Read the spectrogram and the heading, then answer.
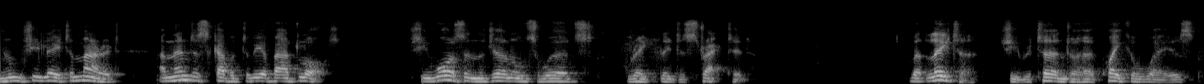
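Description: A man reading a researched historical account aloud in a measured, formal way, with the occasional stumble. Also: fairly high pitch, darkish tone, slightly rough. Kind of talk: scripted historical narration, read aloud.

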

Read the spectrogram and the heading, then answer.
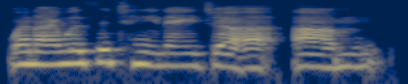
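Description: A woman's voice: medium pitch, steady tone, moderate pace, highs cut off. A woman hosting a podcast interview about books in a chatty style. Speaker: podcast host. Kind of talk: podcast interview, warm book chat.

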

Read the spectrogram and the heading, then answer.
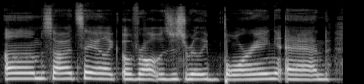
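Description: High-voiced young woman chatting casually. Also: little pitch movement, fairly quick, mellow. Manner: chatty, rambling, many "um" and "like" fillers. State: recovering from illness, congested. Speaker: podcast host. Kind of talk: casual solo podcast chat.

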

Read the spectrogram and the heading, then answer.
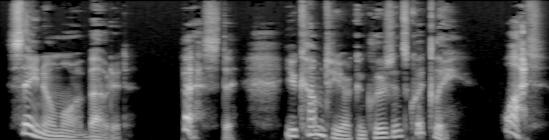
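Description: A man acts out a blustering musketeer from a classic adventure audiobook. His pitch swings widely from low rumbles to high exclamations, and he sounds boastful, theatrical and very pleased with himself. The recording is dry and close. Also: huge pitch swings, unhurried, dry recording, full character voice. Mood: indignant. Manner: self-sufficient, exclamatory, theatrical. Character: boastful, blustering male musketeer, loud and self-satisfied. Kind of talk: dramatised audiobook reading of a classic adventure novel.

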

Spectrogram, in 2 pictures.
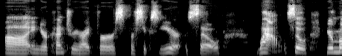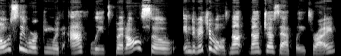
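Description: A woman hosting a podcast interview, effusive and gushing, with warm endearments for her guest. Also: on the high side, lively intonation, normal speed, dry recording. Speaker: podcast host. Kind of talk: interview chat.

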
